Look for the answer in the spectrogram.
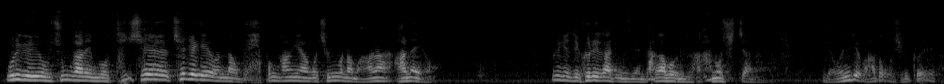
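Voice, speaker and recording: Seated and speaking informally to a class, an older pastor delivers a Bible lecture that is talkative and introspective, occasionally mimicking preachers who shout. He speaks fast in a slightly high, somewhat rough voice.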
